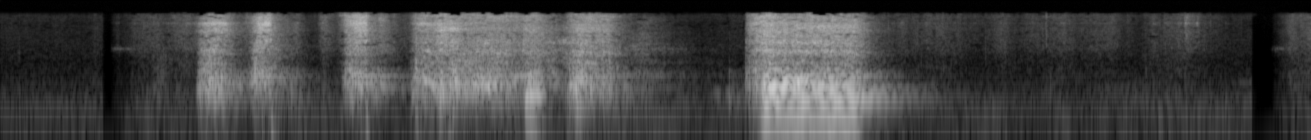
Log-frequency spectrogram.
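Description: A person blowing their nose into a tissue: three short blows, then a longer, broken blow, and a last, loudest blow with a honking tone about six seconds in.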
